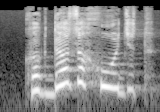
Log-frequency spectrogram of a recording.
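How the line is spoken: Thin little voice. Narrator (Russian): тоненьким голоском отвечала Маша

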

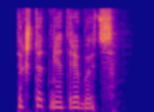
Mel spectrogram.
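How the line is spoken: Calm. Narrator (Russian): Кайрос спокойно произнес

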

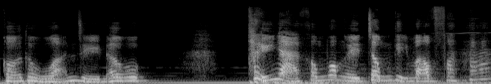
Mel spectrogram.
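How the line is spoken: Timid, whimpering. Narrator (Vietnamese): nó mới rụt rè, mồm nó mếu máo

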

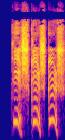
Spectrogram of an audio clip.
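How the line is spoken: Exclaimed. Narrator (Russian): воскликнула миссис Бейкер

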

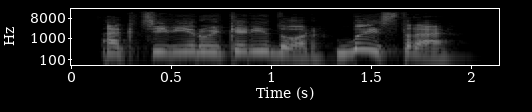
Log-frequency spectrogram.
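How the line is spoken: Shouting. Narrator (Russian): закричала Мира

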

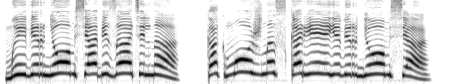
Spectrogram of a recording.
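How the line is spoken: Shouting. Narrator (Russian): крикнула

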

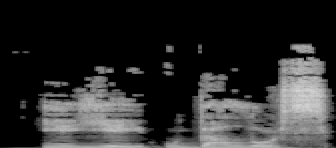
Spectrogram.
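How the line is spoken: Angry whisper. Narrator (Russian): зло прошептала я

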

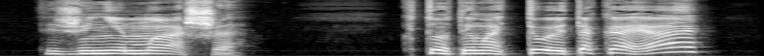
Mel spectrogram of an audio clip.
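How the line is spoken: Angry question. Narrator (Russian): злобно спросила у девушки

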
